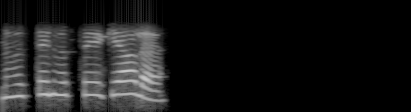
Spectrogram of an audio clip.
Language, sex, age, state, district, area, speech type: Dogri, female, 30-45, Jammu and Kashmir, Udhampur, rural, conversation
